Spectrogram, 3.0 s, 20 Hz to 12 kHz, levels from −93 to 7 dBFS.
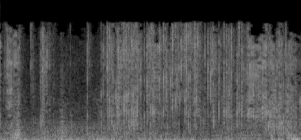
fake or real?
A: fake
